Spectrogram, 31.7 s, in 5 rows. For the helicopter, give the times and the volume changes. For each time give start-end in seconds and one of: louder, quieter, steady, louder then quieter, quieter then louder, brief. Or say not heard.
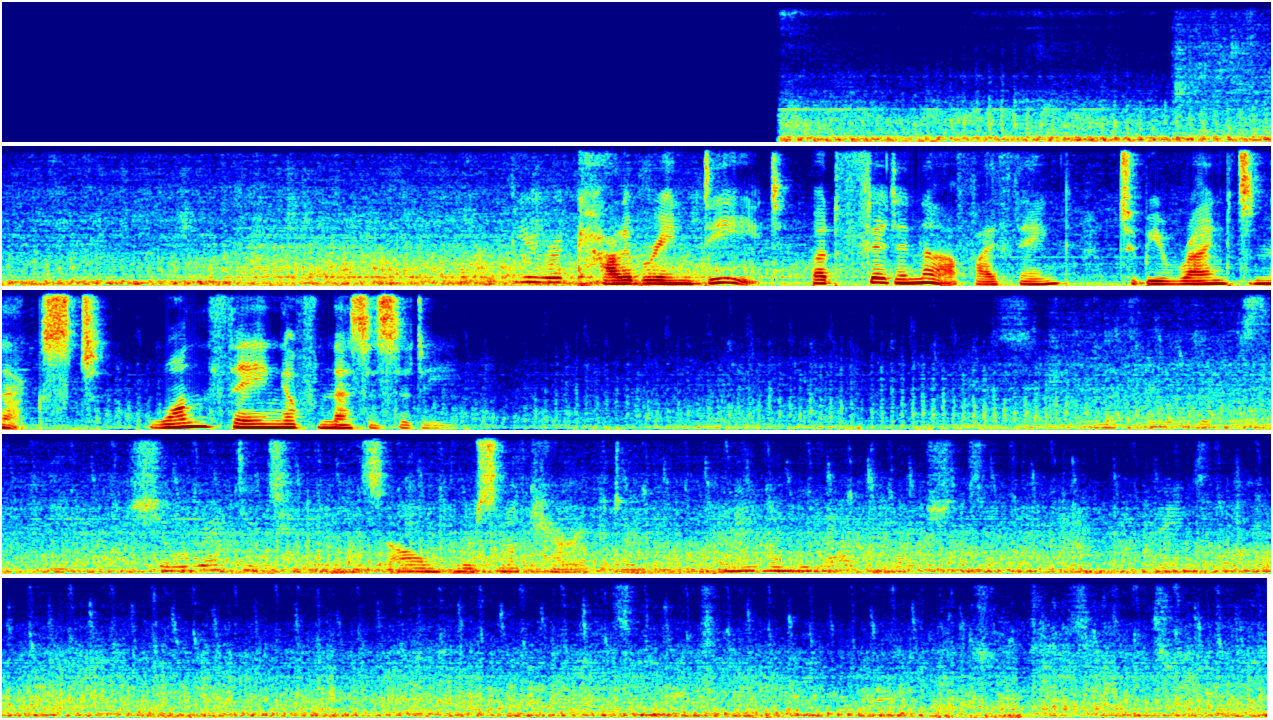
3.9-31.6 quieter then louder.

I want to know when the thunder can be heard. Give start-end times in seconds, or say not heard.
5.8-10.1, 17.9-22.9.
